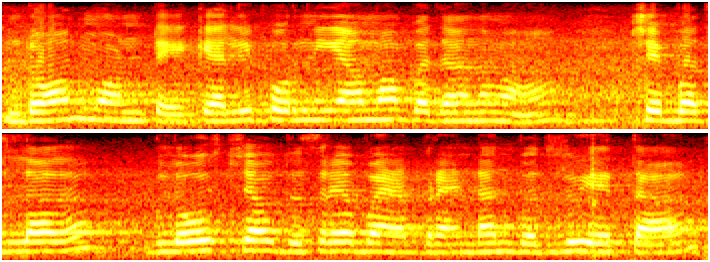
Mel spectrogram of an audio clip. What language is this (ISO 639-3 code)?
kok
